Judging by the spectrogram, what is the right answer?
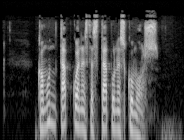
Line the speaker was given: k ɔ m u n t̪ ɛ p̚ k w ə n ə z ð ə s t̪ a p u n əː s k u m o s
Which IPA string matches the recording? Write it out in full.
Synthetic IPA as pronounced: k ɔ m u n t̪ a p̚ k w a n ə z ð ə s t̪ a p u n ə s k u m o s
